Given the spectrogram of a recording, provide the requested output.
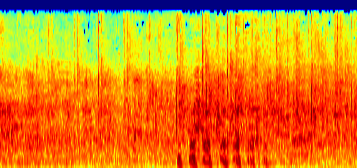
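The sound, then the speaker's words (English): Steady applause from an audience, a dense wash of many hands clapping, with a voice rising over it partway through. “Are you clapping my wife?”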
